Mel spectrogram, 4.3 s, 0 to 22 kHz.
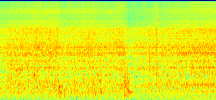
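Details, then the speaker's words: Portable generator feeding the home through a 10-circuit manual transfer switch, running with basement lights then refrigerator and microwave switched on; steady engine drone and hum holds speed as the loads come on, running smoothly under household load. "we're going to put the refrigerator and the microwave on we'll see so that one took it up so the fridge you can see see kind of came on I'm having my wife start the microwave here so we might get another bump"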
